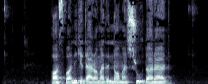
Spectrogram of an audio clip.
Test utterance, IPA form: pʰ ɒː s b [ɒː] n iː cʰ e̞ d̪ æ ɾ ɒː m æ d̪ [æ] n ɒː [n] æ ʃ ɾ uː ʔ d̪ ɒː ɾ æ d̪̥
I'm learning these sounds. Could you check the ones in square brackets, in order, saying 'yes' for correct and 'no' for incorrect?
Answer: yes, no, no

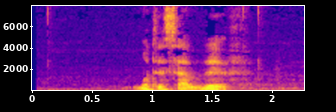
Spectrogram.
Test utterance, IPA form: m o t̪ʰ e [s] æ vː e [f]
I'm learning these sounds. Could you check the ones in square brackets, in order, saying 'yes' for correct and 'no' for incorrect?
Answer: yes, yes

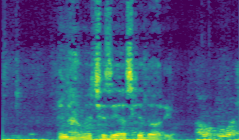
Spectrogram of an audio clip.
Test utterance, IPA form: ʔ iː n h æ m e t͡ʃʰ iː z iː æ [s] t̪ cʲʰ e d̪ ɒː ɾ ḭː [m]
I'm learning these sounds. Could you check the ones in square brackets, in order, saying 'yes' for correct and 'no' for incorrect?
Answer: yes, yes

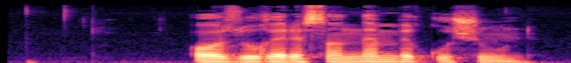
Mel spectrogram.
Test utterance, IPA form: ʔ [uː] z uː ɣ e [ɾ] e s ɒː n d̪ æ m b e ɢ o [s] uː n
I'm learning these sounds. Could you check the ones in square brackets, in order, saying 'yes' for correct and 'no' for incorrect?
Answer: no, yes, no

